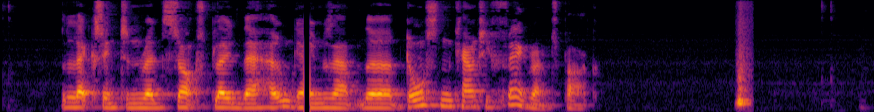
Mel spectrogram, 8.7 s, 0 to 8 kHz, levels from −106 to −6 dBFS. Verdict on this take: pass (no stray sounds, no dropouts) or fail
fail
